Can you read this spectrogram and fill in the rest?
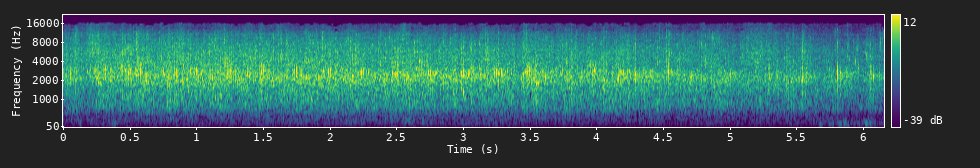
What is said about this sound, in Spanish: ¿Cuántos le pueden dar un fuerte aplauso al Señor por eso? Bien fuerte.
